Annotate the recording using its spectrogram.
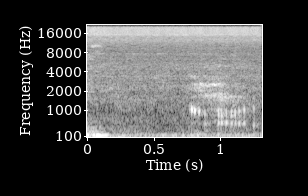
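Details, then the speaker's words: Pet dog sleeping at the owner's feet around 5 a.m.: a brief low, rumbling snore, heard faintly against a quiet room. "if y'all hear that's snoring that's my dog Moxy sleeping down at my feet he's not quite ready to wake up for the morning"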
